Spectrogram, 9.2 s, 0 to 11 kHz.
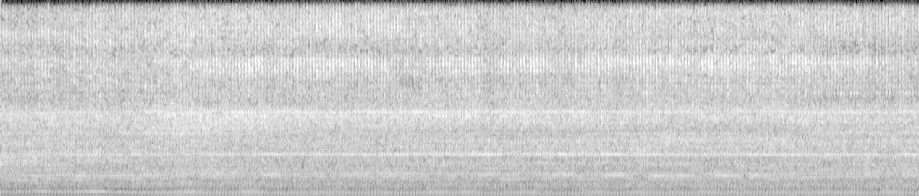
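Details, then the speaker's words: Free curbside-found generator revived for a skoolie bus, freshly refilled with oil, on its first test run powering a load through a heavy 20 gauge extension cord: small engine holds a steady, even buzz with no surging or hunting; healthy governed run. "As you can see, nice even flow of power. So I think this thing's going to work great for powering the bus on our long excursions out."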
